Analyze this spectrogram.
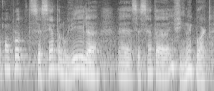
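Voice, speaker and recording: Noticeable background noise sits behind this man's voice. He speaks at a fairly slow pace with lively intonation. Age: 60s. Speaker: podcast host. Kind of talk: casual interview chat. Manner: halting, self-correcting.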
